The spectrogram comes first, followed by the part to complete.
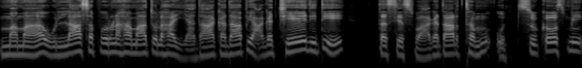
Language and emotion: Sanskrit, happy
